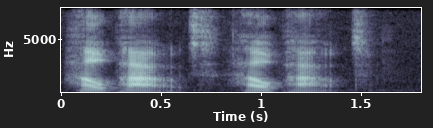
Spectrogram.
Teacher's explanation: our stress is on the second syllable.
